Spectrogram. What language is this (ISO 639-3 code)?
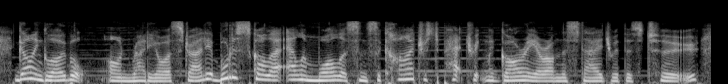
eng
